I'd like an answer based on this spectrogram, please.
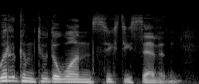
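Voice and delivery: put-on, made-up fake Russian accent. Podcast host jokingly opens an episode for the listeners' kids; fake russian accent. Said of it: "in fake Russian accents".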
